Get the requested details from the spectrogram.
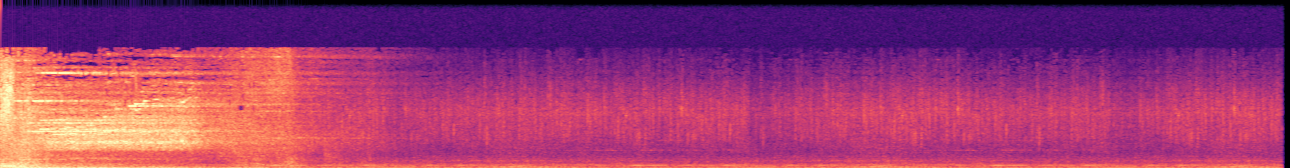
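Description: A triumphant game fanfare swells loudly, then settles into soft, steady music.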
